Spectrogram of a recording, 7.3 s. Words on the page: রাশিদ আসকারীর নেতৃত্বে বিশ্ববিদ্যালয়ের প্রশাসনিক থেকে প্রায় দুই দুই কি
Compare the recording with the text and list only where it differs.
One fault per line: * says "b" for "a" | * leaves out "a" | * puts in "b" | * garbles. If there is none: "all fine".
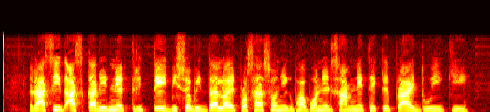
* puts in "ভবনের সামনে"
* leaves out "দুই"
